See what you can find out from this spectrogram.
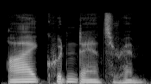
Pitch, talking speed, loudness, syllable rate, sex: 100 Hz, 160 wpm, -21 LUFS, 3.8 syllables/s, male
